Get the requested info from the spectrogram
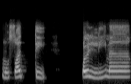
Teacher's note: صاد ہمارا heavy letter ہے، پورا ادا کریں گے، حروف صفیریہ میں سے اور سٹی بھی آئے گی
